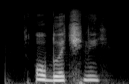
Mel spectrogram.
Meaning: 1. cloudy, made of, covered with or related to clouds 2. sparsely cloudy, with a few separated clouds and gaps of clear sky between 3. internet, virtual
- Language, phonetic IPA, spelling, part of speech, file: Russian, [ˈobɫət͡ɕnɨj], облачный, adjective, Ru-облачный.ogg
